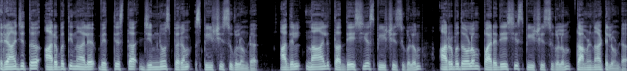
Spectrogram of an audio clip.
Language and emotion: Malayalam, neutral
